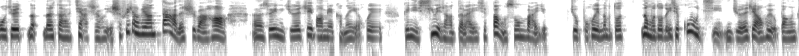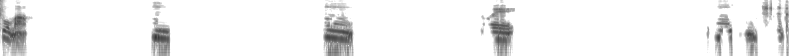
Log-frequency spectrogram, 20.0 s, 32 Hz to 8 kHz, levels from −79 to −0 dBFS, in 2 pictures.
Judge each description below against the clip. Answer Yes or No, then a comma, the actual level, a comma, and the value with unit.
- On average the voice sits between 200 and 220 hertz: Yes, high, 210 Hz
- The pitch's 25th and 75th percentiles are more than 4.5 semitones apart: No, average, 3.6 semitones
